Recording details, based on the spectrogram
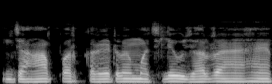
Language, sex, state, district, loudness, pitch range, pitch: Hindi, male, Jharkhand, Garhwa, -17 LUFS, 125-135 Hz, 130 Hz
